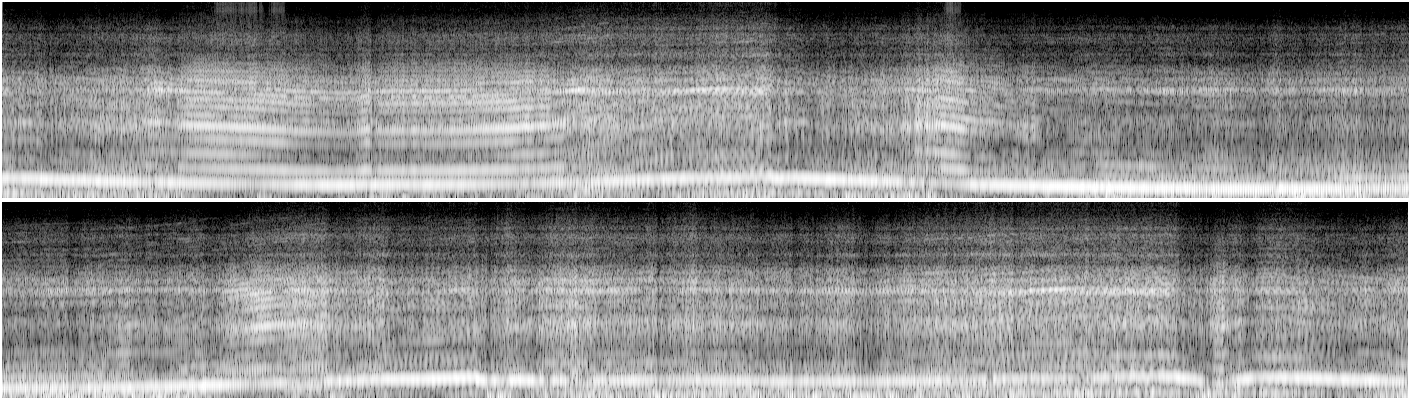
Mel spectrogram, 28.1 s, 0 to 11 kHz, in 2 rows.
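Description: Honda CBR1000 inline-four engine at full ride on a race track, heard from the bike itself. Its note falls as the bike slows about eight seconds in, climbs again under throttle, and dips sharply and recovers at gear changes at the start and near the end, with wind noise underneath.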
